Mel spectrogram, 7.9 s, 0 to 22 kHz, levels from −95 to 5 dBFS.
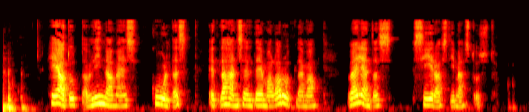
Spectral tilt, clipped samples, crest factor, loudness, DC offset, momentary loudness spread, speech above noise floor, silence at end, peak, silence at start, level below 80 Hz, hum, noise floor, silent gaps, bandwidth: -5 dB/octave; under 0.1%; 20 dB; -21 LUFS; under 0.1%; 14 LU; 20 dB; 0.65 s; 0 dBFS; 0.05 s; -46 dBFS; none; -40 dBFS; none; 11.5 kHz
